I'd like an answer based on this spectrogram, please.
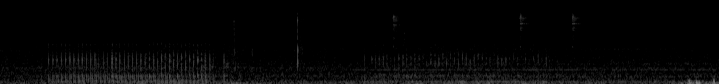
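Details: Dessie, the cuddly indoor cat who mothered Fritjof, snoring beside someone watching TV. A pulsing rumble is followed by a weaker second one, scattered small clicks and ticks, and a soft bump at the end.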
